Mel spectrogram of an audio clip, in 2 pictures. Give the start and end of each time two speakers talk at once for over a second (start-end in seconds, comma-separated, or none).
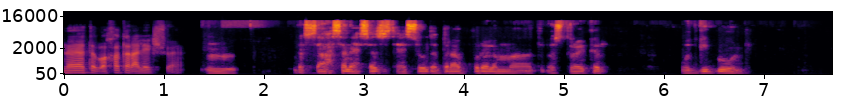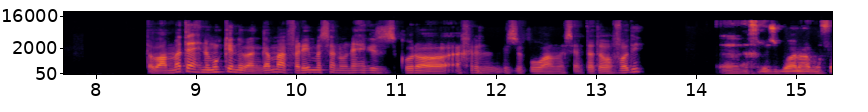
none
